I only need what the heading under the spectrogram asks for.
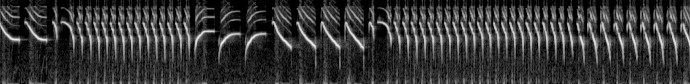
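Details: Long-duration canary song for training other canaries: extended rolls of fast downward-sweeping whistled notes, several per second, broken by brief pauses and a few slower slurred notes, loud and clean.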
